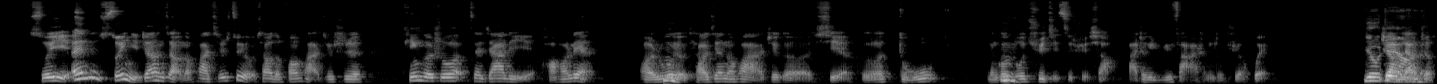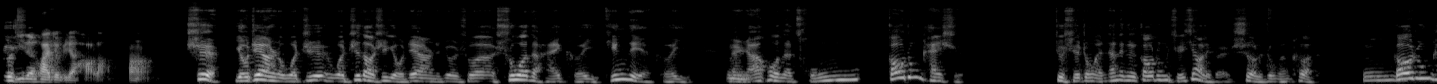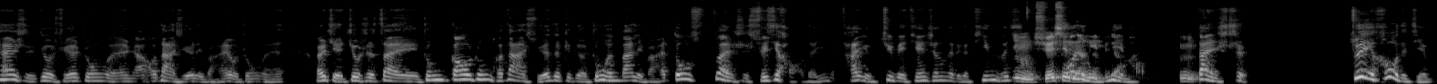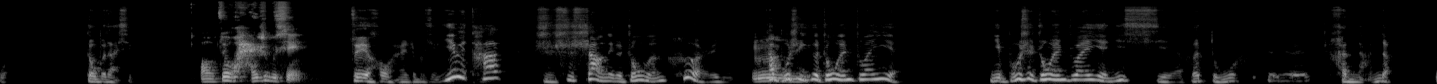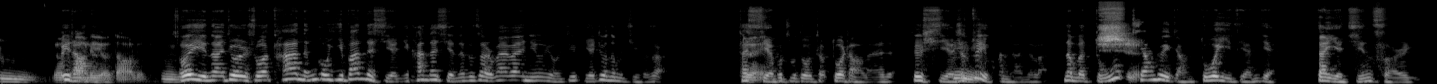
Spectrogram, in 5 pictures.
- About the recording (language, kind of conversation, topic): Chinese, podcast, 你是怎么教孩子说家乡话或讲家族故事的？
- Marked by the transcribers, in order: tapping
